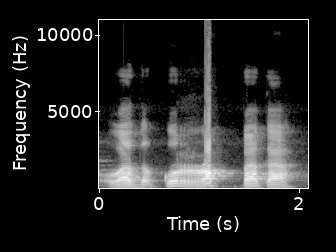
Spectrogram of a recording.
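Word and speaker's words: واذكر ربك: Ini ra bertemu dengan ra, wadhkur rabbaka, wadhkur rabbaka. Nah, jadi ini seolah-olah hilang, langsung masuk ke sini.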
